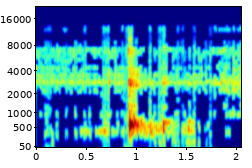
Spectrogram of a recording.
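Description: Onion-tomato masala paste sizzling and spluttering in butter in an uncovered pan on medium heat, a steady hiss with small crackles. A brief knock about a second in.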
